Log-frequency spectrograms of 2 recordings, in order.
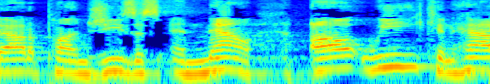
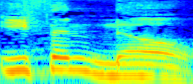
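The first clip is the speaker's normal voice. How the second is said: stern, firm delivery; 4 semitones lower than usual. Parent recalls warning a toddler away from danger, retelling a stern warning. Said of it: "we would tell him with a stern voice".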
